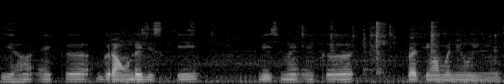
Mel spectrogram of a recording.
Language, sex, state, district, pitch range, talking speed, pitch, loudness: Hindi, male, Bihar, Sitamarhi, 110-125 Hz, 165 wpm, 115 Hz, -32 LUFS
